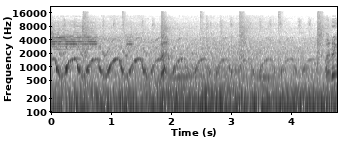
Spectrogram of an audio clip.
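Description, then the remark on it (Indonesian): An ambulance siren wails in a rapid, rising-and-falling yelp over steady traffic rumble, continuous throughout without anyone speaking. “ada ambulance”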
